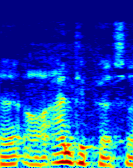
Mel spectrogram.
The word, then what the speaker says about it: Antipas: It talks about Antipas, or Antipas, I think it is probably better pronounced.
